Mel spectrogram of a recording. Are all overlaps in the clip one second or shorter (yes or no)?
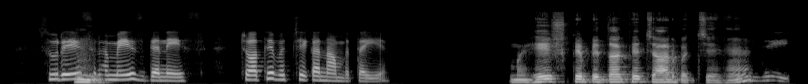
yes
